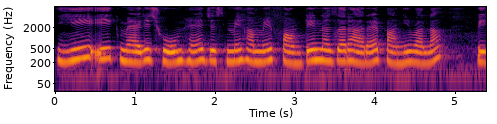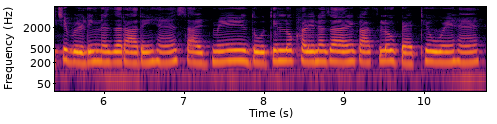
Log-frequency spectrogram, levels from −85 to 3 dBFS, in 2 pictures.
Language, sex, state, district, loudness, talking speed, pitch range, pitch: Hindi, female, Jharkhand, Sahebganj, -23 LUFS, 190 wpm, 210-230 Hz, 220 Hz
